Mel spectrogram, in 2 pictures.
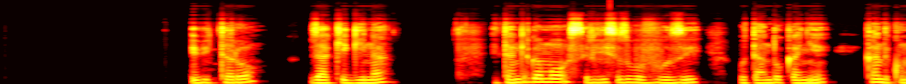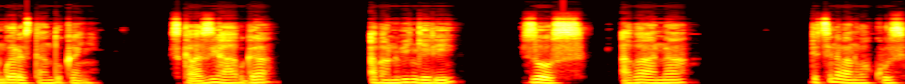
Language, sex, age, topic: Kinyarwanda, male, 25-35, health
